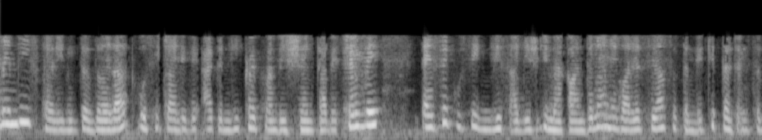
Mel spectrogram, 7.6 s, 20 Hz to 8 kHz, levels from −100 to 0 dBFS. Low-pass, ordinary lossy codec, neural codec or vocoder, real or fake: 7.2 kHz; AAC, 16 kbps; codec, 24 kHz, 0.9 kbps, WavTokenizer, medium music audio release; fake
